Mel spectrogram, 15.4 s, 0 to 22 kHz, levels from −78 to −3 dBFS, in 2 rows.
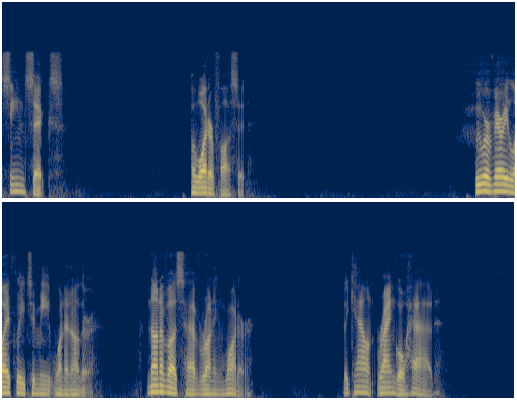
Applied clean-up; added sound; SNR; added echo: neural mask model Resemble Enhance denoiser.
